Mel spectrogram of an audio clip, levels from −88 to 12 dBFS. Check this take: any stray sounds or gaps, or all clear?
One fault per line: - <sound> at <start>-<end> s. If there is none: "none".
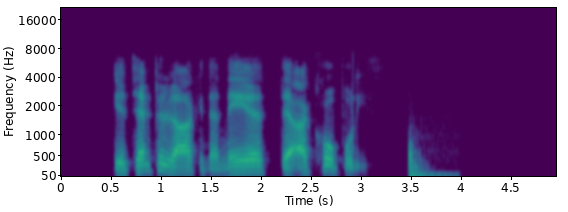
- thud at 3.5-4.0 s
